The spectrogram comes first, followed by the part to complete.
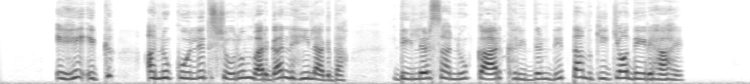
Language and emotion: Punjabi, fearful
